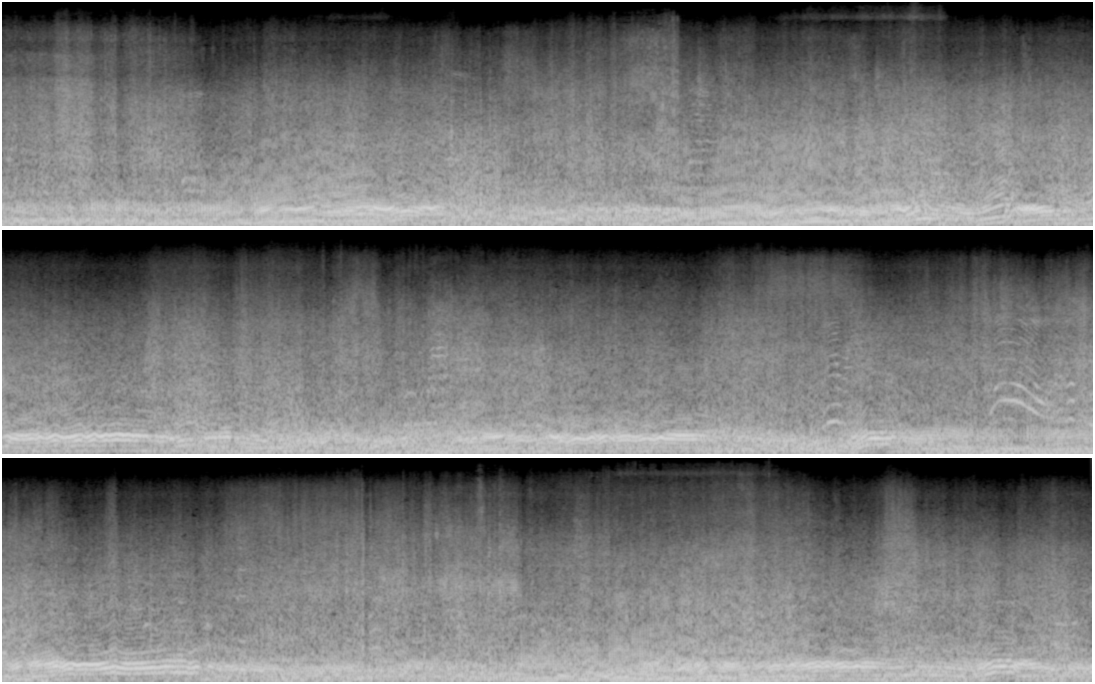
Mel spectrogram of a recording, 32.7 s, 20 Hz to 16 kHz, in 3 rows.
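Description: Onboard sound of a Honda CRF450R's four-stroke single-cylinder engine at race pace on a motocross track. The revs climb and drop again and again as the rider accelerates, shifts and brakes through the turns and jumps.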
